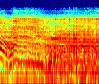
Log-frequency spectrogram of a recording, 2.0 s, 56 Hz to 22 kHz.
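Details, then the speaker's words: Redcat Earthquake 3.5 nitro RC truck with two-speed gearbox on 30% nitro fuel; pitch sags, drones flat at full throttle; high-speed needle tuning tried, reaches higher rpm, engine not shutting off, brakes fine; owner suspects gearbox; bogging at full throttle. "it can't possibly be that because it's getting the higher rpms but it just box down so much motors not shutting off brakes are good"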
